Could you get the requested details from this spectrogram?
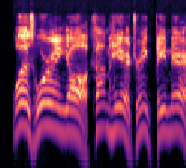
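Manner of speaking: barbarian character voice, bravado, pitched high. Voicing a barbarian calling people over to drink: barbarian voice. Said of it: "I'm being barbarian here".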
